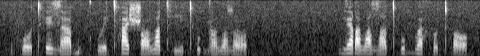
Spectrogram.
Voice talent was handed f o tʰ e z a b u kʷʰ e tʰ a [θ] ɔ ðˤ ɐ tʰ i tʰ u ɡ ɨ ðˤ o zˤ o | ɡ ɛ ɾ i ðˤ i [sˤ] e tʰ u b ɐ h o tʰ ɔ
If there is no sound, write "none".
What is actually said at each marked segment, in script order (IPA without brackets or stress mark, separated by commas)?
ʃ, zˤ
